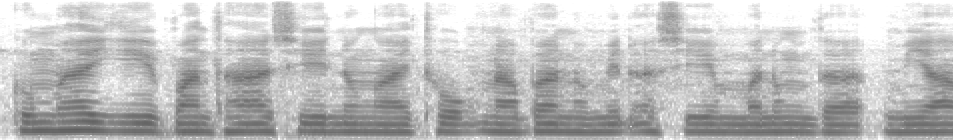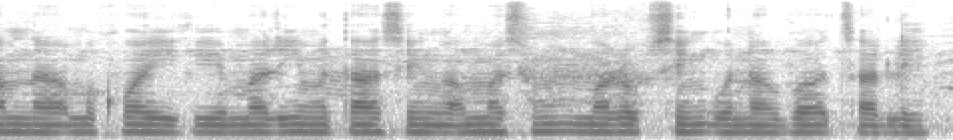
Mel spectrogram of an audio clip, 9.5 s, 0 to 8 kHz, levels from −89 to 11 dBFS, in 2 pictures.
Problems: background sounds at intervals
